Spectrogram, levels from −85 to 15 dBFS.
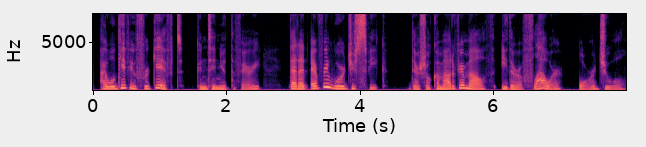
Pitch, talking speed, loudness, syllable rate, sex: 195 Hz, 210 wpm, -18 LUFS, 5.6 syllables/s, female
